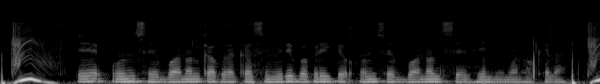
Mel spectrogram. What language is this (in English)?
Bhojpuri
